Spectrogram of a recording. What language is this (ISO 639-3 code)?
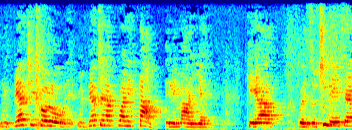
ita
